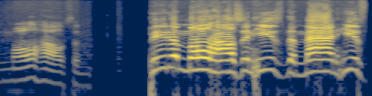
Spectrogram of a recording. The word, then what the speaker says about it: Moolhuzien: you please say your last name mulholland Peter mole housen he's the man he is the boss Springsteen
